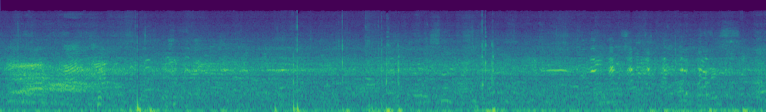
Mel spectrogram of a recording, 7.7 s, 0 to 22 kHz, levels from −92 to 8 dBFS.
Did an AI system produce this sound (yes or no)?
no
